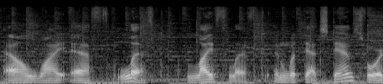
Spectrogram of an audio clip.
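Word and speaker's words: Lyf Lift: We call it the Life Lift, and what it is, it's spelled L-Y-F lift, Life Lift, and what that stands for, it's Love Your Face Lift.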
